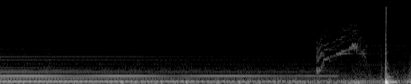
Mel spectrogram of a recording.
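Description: An acoustic guitar's final chord rings out and slowly fades. About three seconds in there is a short rising squeak of fingers sliding on the strings, and a sharp click comes just before the end.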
